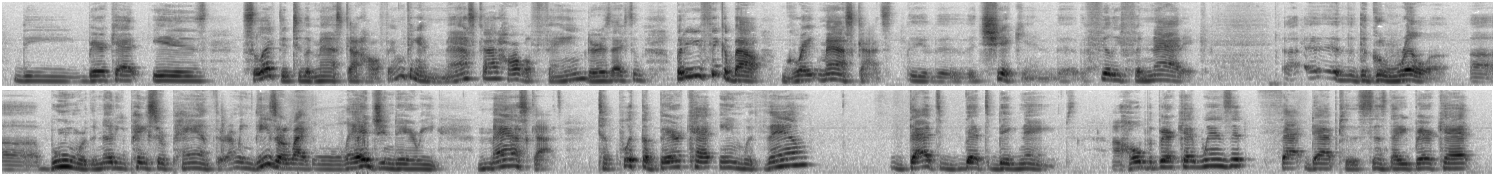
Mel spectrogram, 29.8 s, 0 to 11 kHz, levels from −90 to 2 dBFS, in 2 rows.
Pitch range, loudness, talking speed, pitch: 145-185 Hz, -17 LUFS, 150 wpm, 160 Hz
